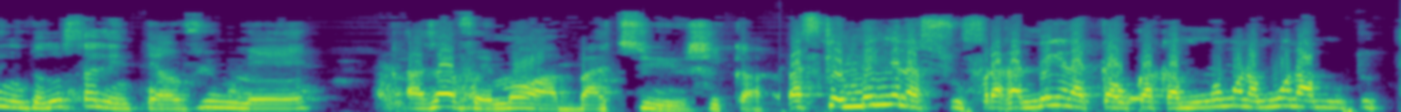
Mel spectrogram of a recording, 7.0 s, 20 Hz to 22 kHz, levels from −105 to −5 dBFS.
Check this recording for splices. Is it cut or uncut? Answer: cut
